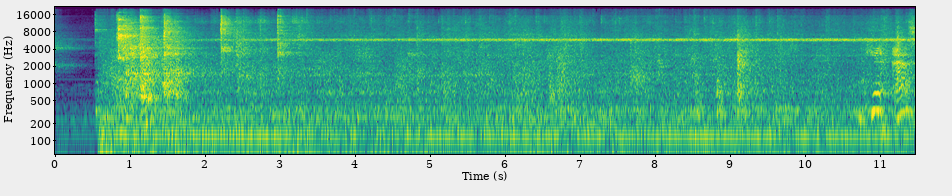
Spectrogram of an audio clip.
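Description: A newly installed LiftMaster 3280 garage door opener running, with a loud steady mechanical rumble and hum, a clunk as it starts, and rattling bumps as the door travels.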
